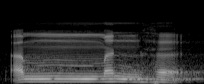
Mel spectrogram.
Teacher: Di sini termasuk dalam izhar, maka dibacanya harus jelas nun matinya. Ammanha, ya, tidak ditahan, ya.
